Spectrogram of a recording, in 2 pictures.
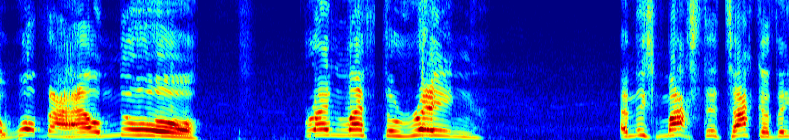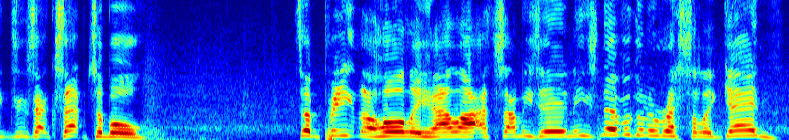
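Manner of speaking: high, loud outraged yelling; outraged commentator. Real, not acted. Commentator yelling as Master Taka attacks Sami, outraged. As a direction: shout in disbelief at the interloper.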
